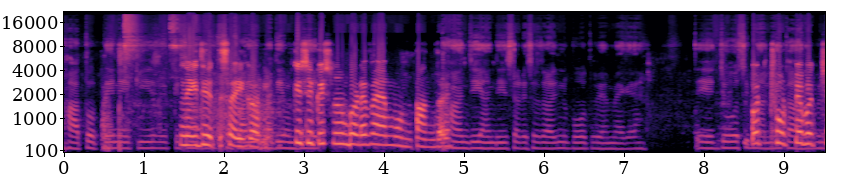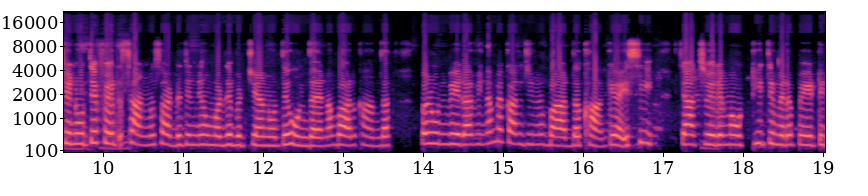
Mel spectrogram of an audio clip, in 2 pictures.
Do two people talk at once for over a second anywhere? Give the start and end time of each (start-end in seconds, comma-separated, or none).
1.5-3.2, 8.6-10.3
